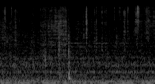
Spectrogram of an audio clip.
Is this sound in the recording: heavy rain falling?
yes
